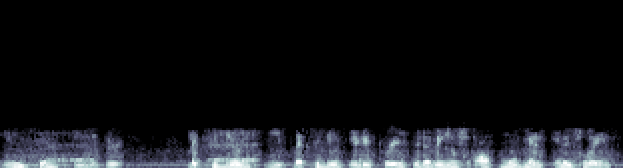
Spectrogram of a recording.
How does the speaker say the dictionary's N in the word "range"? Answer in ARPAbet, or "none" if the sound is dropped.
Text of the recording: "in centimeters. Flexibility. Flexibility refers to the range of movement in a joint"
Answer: N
